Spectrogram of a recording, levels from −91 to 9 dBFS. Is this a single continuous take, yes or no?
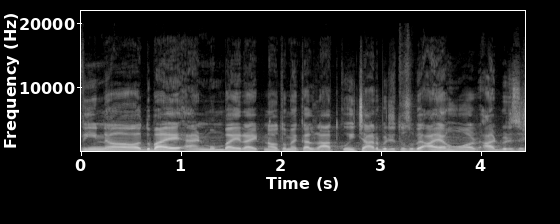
yes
